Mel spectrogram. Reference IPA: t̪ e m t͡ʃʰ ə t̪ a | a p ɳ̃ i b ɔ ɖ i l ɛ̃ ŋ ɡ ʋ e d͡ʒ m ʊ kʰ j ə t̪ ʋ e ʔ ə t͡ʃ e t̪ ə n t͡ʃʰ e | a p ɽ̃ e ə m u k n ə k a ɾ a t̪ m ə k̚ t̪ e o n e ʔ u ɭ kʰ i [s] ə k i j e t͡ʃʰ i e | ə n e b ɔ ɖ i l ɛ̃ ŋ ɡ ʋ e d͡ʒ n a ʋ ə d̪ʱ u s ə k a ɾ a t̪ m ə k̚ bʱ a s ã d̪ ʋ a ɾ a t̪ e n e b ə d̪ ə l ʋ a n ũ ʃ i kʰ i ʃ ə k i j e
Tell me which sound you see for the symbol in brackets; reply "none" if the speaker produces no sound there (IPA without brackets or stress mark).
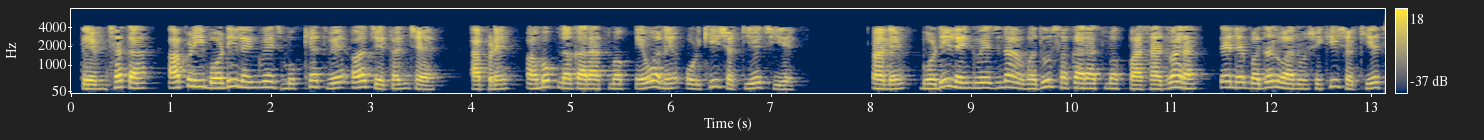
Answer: ʃ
